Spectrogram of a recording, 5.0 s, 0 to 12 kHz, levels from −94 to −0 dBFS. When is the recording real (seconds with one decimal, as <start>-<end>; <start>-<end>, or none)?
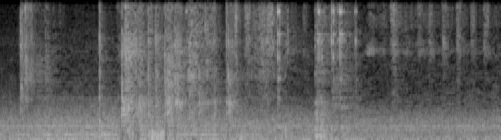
0.0-0.4; 1.4-5.0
